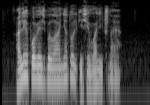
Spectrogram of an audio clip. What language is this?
Belarusian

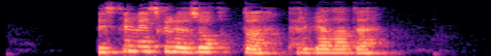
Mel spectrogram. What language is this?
Kyrgyz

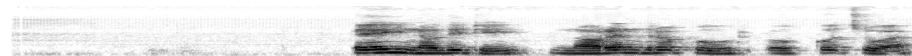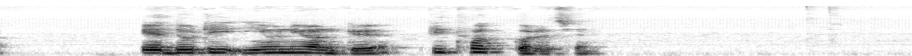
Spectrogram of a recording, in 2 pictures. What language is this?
Bangla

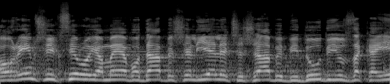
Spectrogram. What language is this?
Hebrew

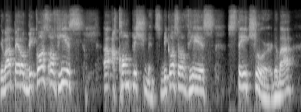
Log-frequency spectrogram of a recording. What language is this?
Filipino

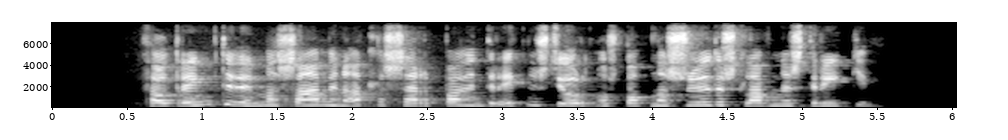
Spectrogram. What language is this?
Icelandic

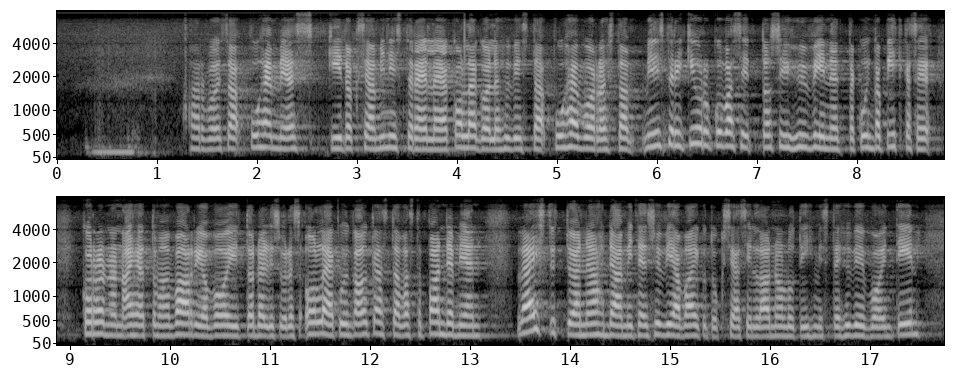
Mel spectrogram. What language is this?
Finnish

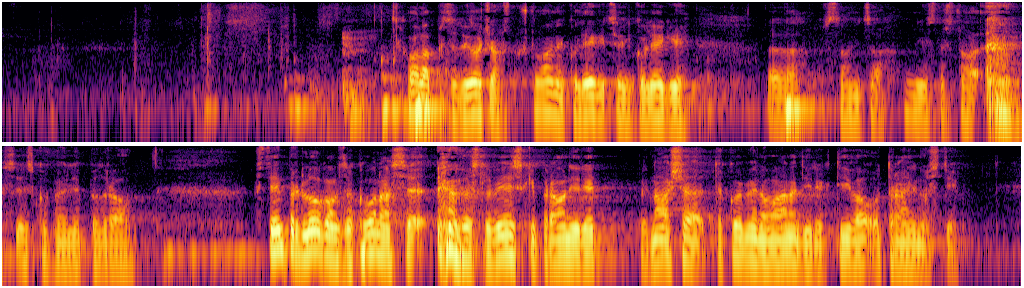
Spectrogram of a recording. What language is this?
Slovenian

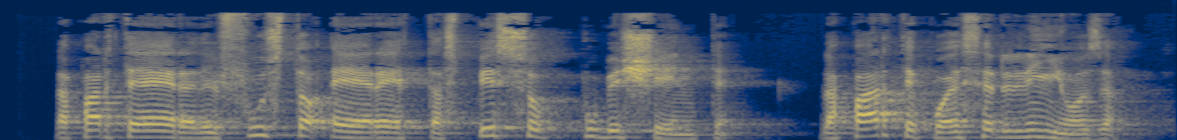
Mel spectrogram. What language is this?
Italian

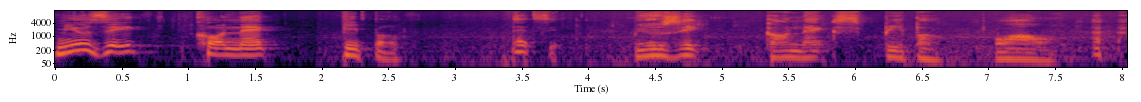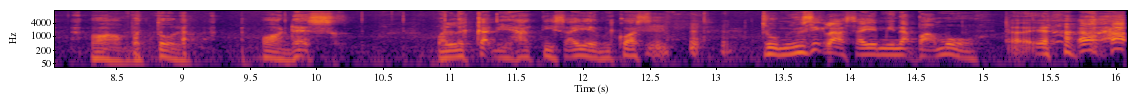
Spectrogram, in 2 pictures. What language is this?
Malay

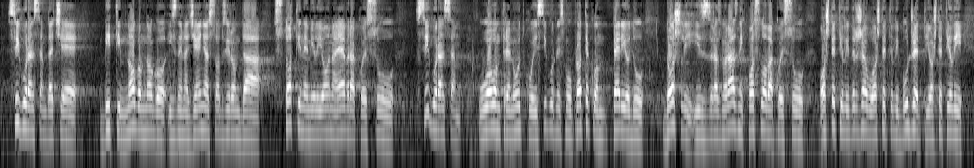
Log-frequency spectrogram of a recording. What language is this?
Serbian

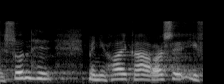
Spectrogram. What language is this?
Danish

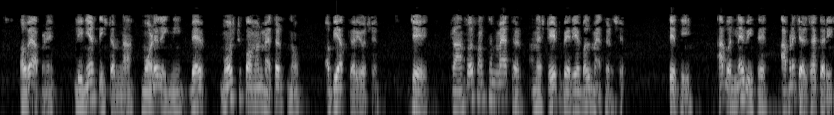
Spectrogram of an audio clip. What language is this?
Gujarati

